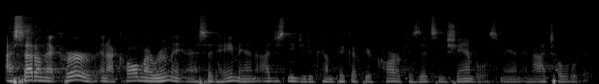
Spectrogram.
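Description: A man in his forties giving an earnest personal recovery testimony, often dropping soft and low as he tells his story. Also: steady tone, fast, gravelly.

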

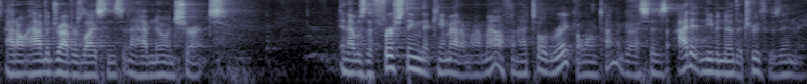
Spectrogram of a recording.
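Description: A man in his forties giving an earnest personal recovery testimony, often dropping soft and low as he tells his story. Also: quick pace, a little hiss or hum.

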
